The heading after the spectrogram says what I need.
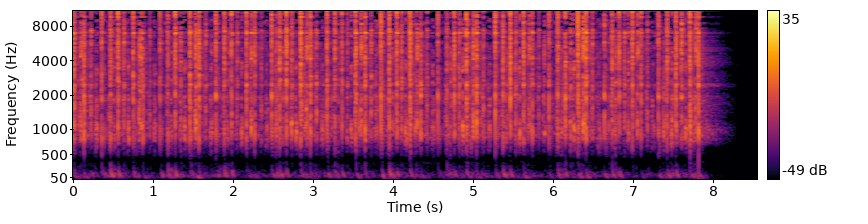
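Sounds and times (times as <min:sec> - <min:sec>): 
toy engine windup: 0:00.0 - 0:08.0.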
